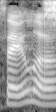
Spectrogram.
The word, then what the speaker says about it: Selah: I think it's Selah. – Selah, okay.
